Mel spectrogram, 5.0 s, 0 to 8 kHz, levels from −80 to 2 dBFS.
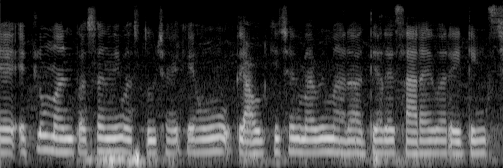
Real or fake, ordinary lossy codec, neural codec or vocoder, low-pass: fake; none; codec, 16 kHz in and 24 kHz out, 2.2 kbps, FireRedTTS-2 codec; 7.2 kHz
